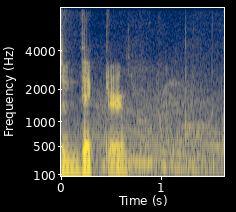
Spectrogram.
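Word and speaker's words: Wiktor: Spelled with a W, but spelled or pronounced Victor.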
